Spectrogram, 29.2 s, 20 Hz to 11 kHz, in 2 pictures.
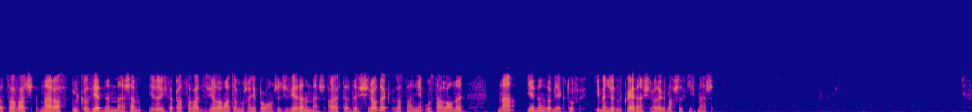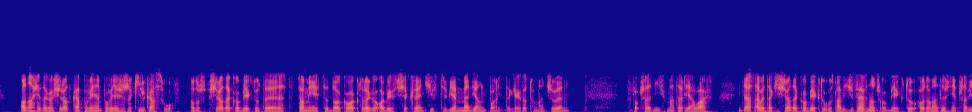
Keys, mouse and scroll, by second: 0.9 middle click, 2.0 middle click, 4.1 middle click, 4.8 middle click, 7.8 right click, 8.2 right click, 9.0 right click, 11.0 middle click, 12.0 middle click, 12.6 middle click, 18.2 r, 22.6 click.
